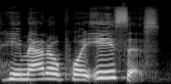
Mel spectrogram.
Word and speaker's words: hematopoiesis: The next one is poiesis. There are a lot of words that end in poiesis. Hematopoiesis. The accent's going to be always on E.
